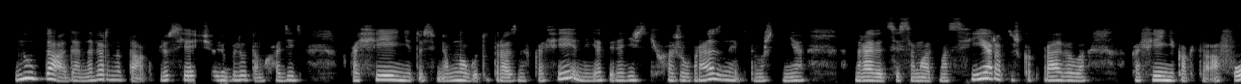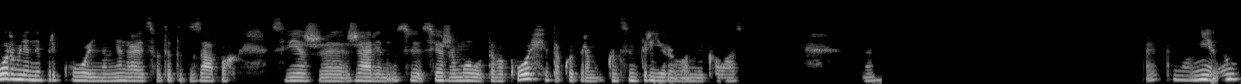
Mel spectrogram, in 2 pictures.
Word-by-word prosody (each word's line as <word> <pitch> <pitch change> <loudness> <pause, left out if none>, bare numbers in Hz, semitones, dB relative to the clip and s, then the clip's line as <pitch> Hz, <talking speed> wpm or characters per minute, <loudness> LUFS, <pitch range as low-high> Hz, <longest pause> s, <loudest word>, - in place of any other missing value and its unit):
Ну 270 +5 +5
да-да. 215 - +2
Наверно, 205 +4 -2
так. - - -4
Плюс 200 +1 -4
я 205 - +3
ещё 200 0 -7
люблю 200 +2 -1
там, 160 -5 -7
ходить 190 +3 -4 0.4
в - - -27
кофейни. 195 0 +3
То - - -6
есть - - -9
у - - -3
меня - - -2
много 180 -4 +2
тут 210 +3 -14
разных 170 +2 -1
кофеен, 215 - 0
и 175 - -5
я 190 - 0
периодически 195 +1 -3
хожу 180 -1 -3
в - - -16
разные, 200 +1 +2
потому 170 -5 -7
что 190 - -6
мне 180 +2 -1 0.5
нравится 175 -2 +2
и - - -7
сама 170 0 -1
атмосфера. 225 - +2
Потому 215 -3 -11
что, - - -7
как - - -22
правило, 180 -2 +2 0.4
кофейни 185 +1 +4
как-то 165 -1 -5
оформлены 225 -2 +6
прикольно. 185 -4 -1
Мне 170 +2 -1
нравится 170 -1 -1
вот 160 - -10
этот 165 - -8
запах 165 +1 -1 0.3
свежежарен 170 - 0
све 175 -1 -4
свежемолотого 170 -3 0
кофе, 235 +6 +3
такой 175 -2 -4
прям 155 -2 -5
концентрированный. 170 -3 -2
Класс. 155 0 -6 1.3
М 170 +3 -7 2.6
Поэтому 215 -2 -7
Не, 225 -1 +6
ну 245 +3 0
180 Hz, 140 wpm, -24 LUFS, 170-205 Hz, 2.6 s, оформлены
